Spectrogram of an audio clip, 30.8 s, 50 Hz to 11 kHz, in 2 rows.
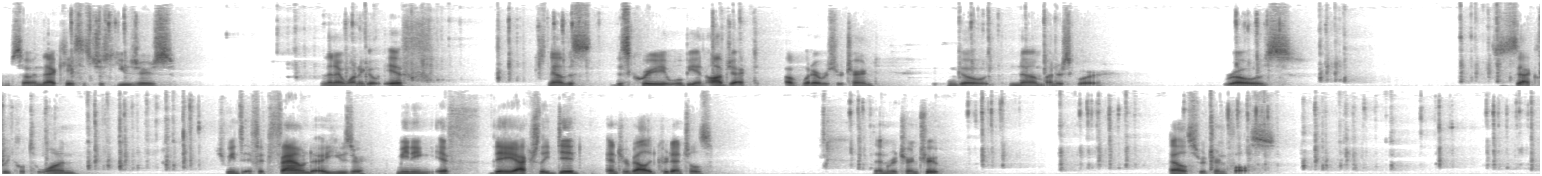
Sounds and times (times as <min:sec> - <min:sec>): Speech: 0:00.0 - 0:01.8, 0:03.2 - 0:04.2, 0:05.4 - 0:08.8, 0:09.5 - 0:11.1, 0:12.3 - 0:13.0, 0:15.0 - 0:16.2, 0:17.6 - 0:22.6, 0:24.1 - 0:24.8, 0:27.1 - 0:28.2.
